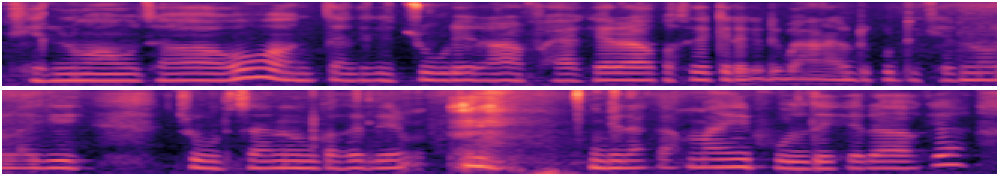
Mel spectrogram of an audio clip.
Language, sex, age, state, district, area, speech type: Nepali, female, 30-45, West Bengal, Jalpaiguri, rural, spontaneous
